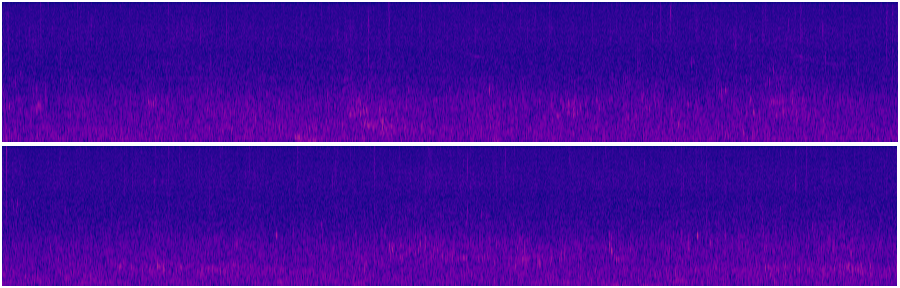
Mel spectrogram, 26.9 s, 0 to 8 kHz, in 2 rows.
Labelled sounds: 6.9	7.2	killer whale, northern resident, A clan, AA subclan, 2.3 to 2.6 kHz

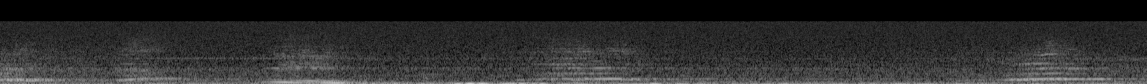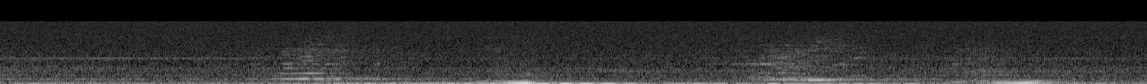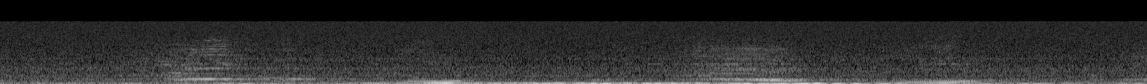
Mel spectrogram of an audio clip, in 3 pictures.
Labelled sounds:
2.7	3.3	humpback whale, 1.3 to 1.8 kHz
5.3	5.6	humpback whale, 0.90 to 0.99 kHz
10.2	10.6	humpback whale, 0.90 to 1.6 kHz
18.8	19.2	humpback whale, 0.86 to 1.1 kHz
24.9	25.2	humpback whale, 1.9 to 2.0 kHz

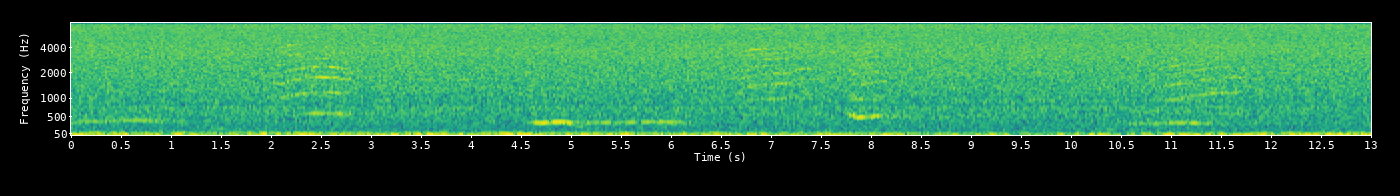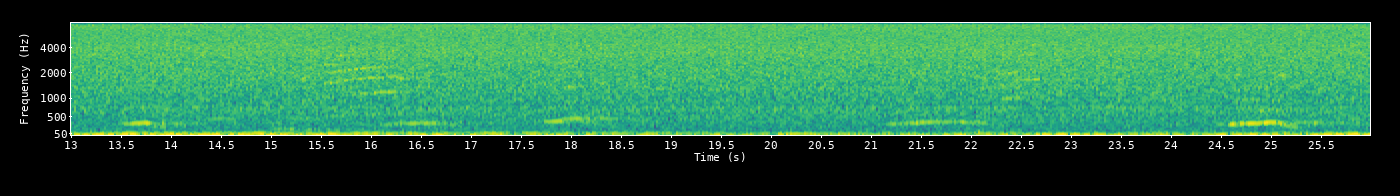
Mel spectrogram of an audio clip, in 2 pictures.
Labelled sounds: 2.0	2.8	humpback whale, 0.99 to 1.9 kHz
7.9	8.2	humpback whale, 1.4 to 1.6 kHz
11.3	11.6	humpback whale, 1.1 to 1.2 kHz
15.7	16.3	humpback whale, 1.1 to 2.4 kHz

